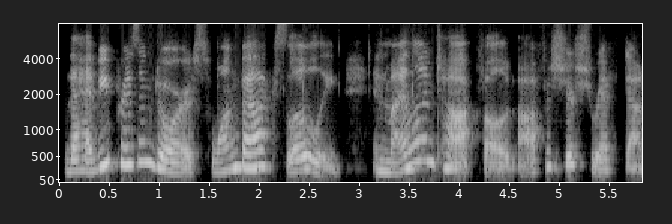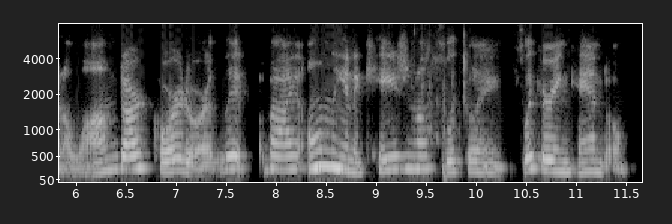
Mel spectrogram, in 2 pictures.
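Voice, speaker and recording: A woman reading a children's book aloud as an expressive storyteller. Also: fairly high pitch, measured pace, poor audio.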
